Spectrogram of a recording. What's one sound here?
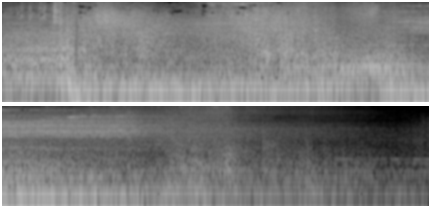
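A loud blast booms, then fades away.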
